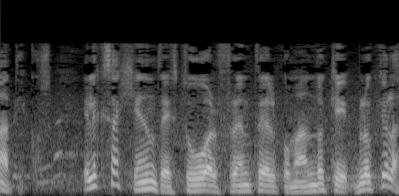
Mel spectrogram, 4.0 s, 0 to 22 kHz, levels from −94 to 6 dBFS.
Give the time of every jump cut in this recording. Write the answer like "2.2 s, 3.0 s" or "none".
1.1 s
